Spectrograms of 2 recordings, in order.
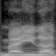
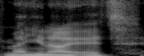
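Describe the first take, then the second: First: It is said proudly and with confidence. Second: It is said reluctantly, with a sigh.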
